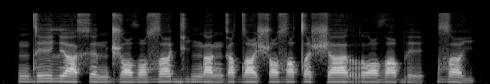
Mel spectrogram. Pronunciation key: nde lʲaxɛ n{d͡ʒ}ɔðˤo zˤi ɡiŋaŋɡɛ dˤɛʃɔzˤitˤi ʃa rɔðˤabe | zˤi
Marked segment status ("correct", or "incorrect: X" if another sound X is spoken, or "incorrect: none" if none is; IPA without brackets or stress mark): correct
